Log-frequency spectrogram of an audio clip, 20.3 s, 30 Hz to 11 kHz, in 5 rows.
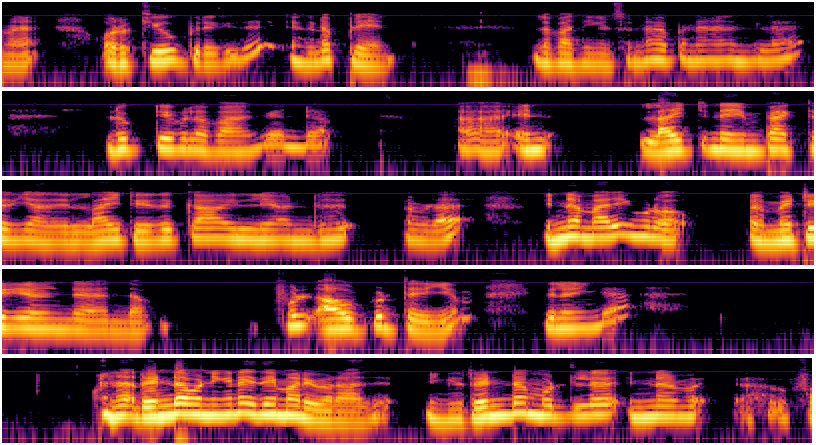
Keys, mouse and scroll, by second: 0.4 click, 4.1 click, 5.0-6.9 scroll down 1, 10.6-12.3 scroll up 1, 16.1-17.6 scroll down 1, 19.2 click.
